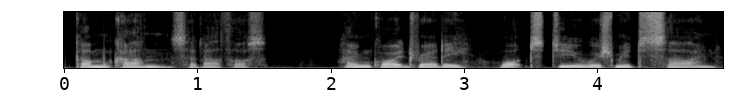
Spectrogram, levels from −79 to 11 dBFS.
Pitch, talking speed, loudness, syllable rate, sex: 130 Hz, 180 wpm, -16 LUFS, 4.5 syllables/s, male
